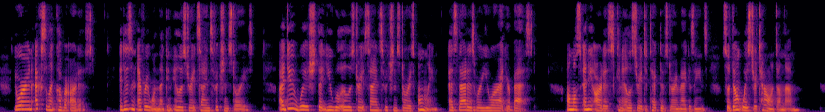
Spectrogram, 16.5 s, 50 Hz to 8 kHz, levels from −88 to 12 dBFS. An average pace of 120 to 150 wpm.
No: average, 180 wpm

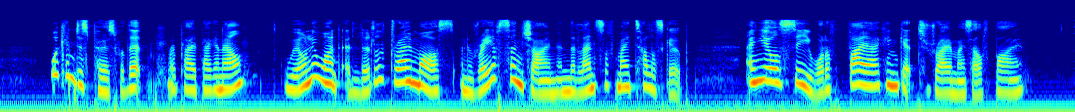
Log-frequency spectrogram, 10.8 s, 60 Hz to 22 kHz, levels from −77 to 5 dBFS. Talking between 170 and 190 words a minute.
No: fast, 205 wpm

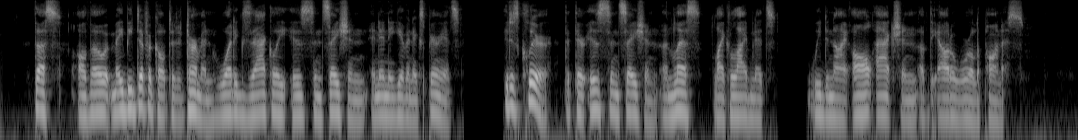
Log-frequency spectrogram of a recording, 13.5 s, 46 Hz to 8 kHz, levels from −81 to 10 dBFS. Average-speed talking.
Yes: average, 160 wpm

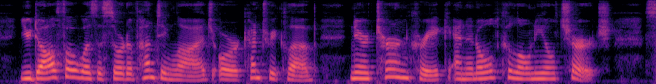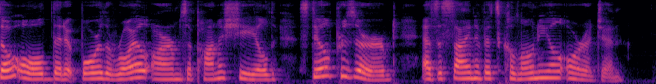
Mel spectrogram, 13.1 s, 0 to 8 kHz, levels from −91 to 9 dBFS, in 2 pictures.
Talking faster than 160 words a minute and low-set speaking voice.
No: average, 175 wpm; high, 205 Hz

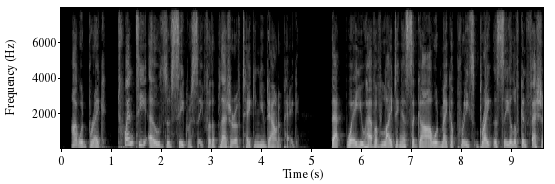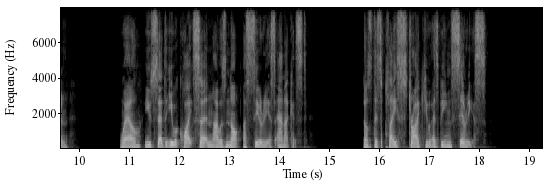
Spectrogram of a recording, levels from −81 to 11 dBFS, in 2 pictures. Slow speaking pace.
No: average, 170 wpm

